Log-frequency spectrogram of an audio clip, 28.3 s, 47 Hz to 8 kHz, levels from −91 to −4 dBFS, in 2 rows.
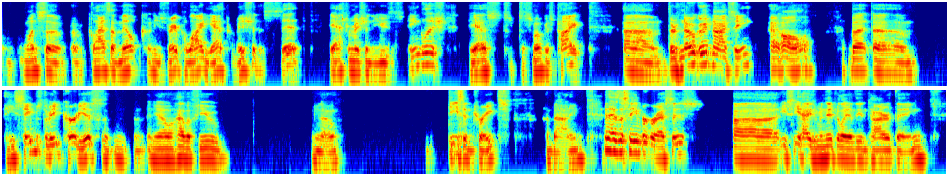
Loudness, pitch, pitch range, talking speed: -18 LUFS, 120 Hz, 110-140 Hz, 145 wpm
